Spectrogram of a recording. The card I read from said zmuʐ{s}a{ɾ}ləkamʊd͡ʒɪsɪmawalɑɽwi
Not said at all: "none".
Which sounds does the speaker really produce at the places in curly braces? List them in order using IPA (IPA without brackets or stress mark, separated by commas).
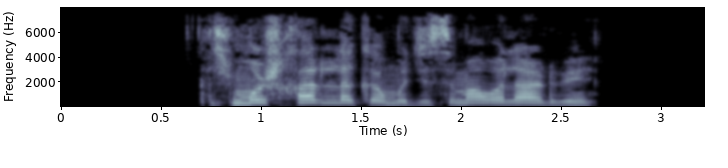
x, ɾ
